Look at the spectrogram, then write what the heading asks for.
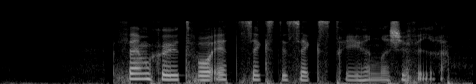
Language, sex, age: Swedish, female, 22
